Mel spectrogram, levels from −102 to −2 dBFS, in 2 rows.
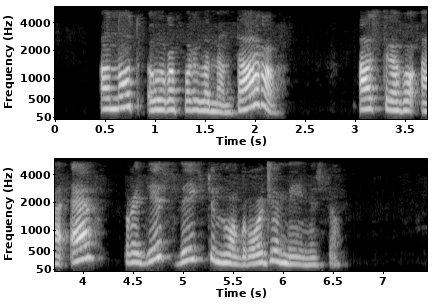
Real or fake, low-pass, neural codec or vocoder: fake; 5.4 kHz; vocoder, 44.1 kHz, 128 mel bands every 512 samples, BigVGAN v2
